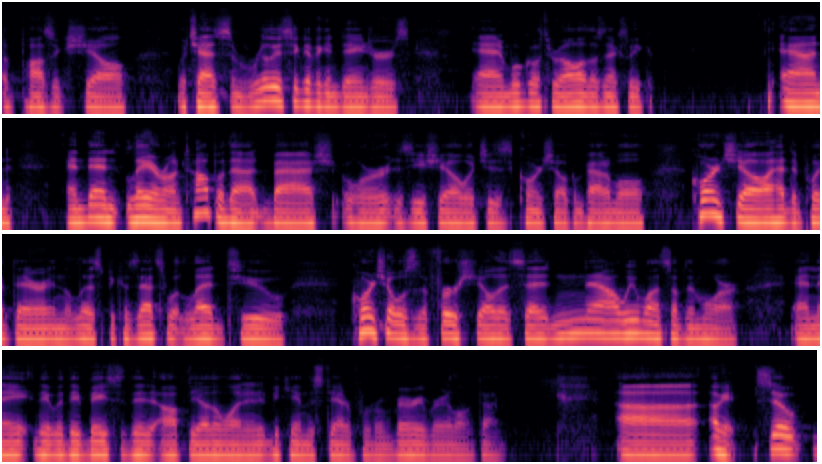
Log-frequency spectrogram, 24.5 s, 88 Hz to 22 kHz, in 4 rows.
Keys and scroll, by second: 12.9 ctrl+a, 13.1 ctrl+a.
